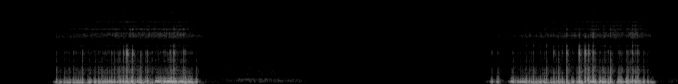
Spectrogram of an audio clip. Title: Snoring...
